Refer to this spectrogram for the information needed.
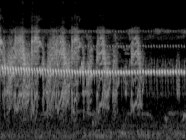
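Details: Bush quail in the jungle, lured in with a mobile phone: a steady, rapidly pulsed high whistle, about four pulses a second, runs throughout under bursts of short, chirpy downward notes.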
